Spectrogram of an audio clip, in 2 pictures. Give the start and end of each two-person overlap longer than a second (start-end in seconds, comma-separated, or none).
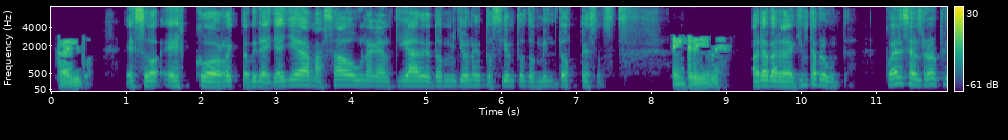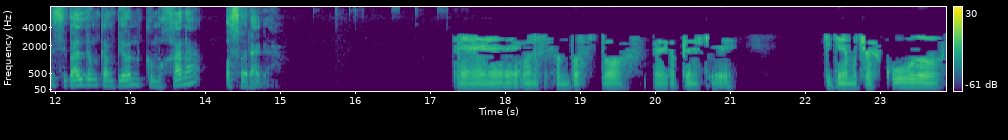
none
